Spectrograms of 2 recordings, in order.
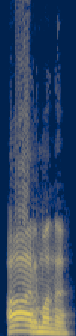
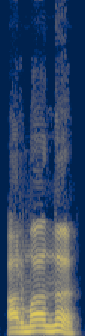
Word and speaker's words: арманы: Ещё раз, друзья, напоминаем вам, пока пишет Фараби, что в казахском языке ударение почти всегда падает на последний слог в 95 % случаев. То есть не «onyn arman», а конкретно «onyn armany» или « senin armanyn». Вы понимаете, друзья?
